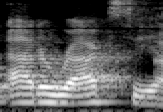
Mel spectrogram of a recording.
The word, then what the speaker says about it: ataraxia: And I was wondering what your understanding, I've heard you mention, ataxia? It's like a sort of serenity. Yeah. How do you pronounce it? Sorry. – It's called ataraxia. – Ataraxia. – I never really that's it.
